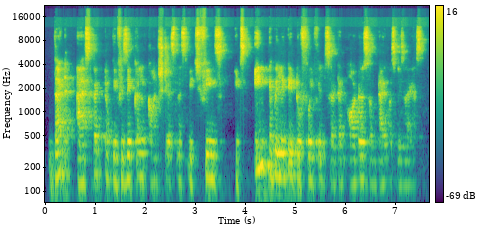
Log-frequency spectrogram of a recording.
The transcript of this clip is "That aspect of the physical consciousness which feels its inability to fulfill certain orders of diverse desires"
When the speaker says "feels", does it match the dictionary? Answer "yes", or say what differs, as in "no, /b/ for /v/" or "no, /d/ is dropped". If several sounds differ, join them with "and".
no, /n/ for /l/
